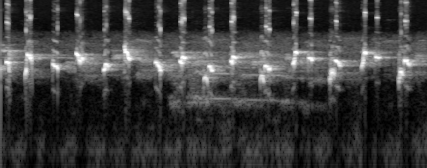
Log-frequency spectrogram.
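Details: Lively Javan pied starling singing hard so other starlings reply, pouring out sharp downslurred whistles at a brisk, slightly uneven pace, with a thin low whistle drawn out beneath the series in the middle.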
